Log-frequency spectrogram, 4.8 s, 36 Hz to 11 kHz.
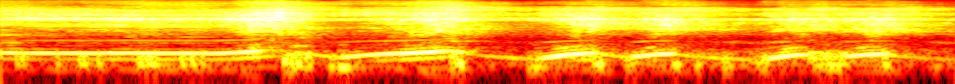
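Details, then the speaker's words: Vintage TX340 twin two-stroke snowmobile on its first passes of the year at a fall shakedown; revs rise and fall with each pass, crisp and clean once on the pipe, no misfire; normal running under load. "sounds good one it once he gets up on the pipe"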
